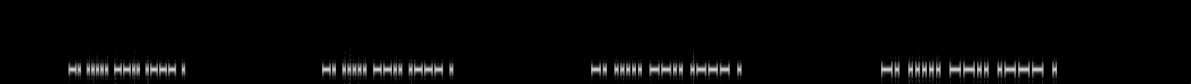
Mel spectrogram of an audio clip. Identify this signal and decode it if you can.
Morse code, heard as a keyed tone, about 43 wpm, 700 Hz. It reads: N5ZJE N5ZJE N5ZJE N5ZJE
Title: Speed Racing - USA 1x3 Call Signs 35wpm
